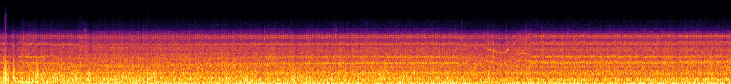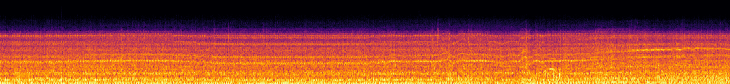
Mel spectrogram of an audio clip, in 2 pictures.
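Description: Motorcycle engine running at low road speed, its pitch rising and falling with the throttle several times and climbing near the end, over a steady low drone.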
